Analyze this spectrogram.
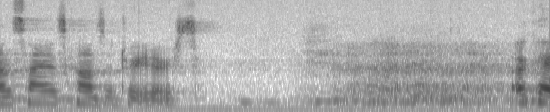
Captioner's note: laughter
